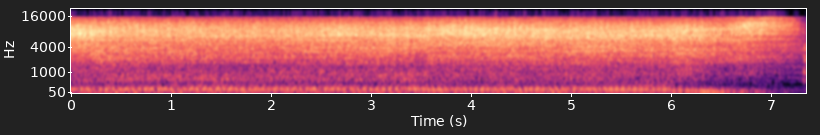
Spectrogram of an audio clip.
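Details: Chrysler 440 Six Pack V8 on an engine run stand, first run in 40 years after cranking until the fuel leaned out; steady even rumble at fast idle, no knocks or misses, eases off smoothly; normal running.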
